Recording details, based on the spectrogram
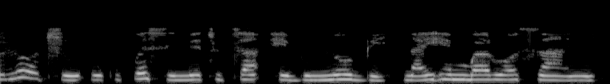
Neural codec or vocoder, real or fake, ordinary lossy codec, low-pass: none; real; none; 5.4 kHz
